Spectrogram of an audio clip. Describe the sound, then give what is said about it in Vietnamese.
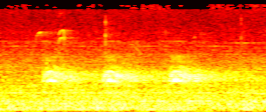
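A crow flying away caws three harsh times, evenly spaced about half a second apart, over a steady low background hum, with no one talking. “con quạ bay đi mất nó vẫn không nó vẫn kêu nó bay vào màn nó bay xuyên qua màn xương và nó biến mất nó vẫn kêu mọi người vẫn thể nghe tiếng kiểu”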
